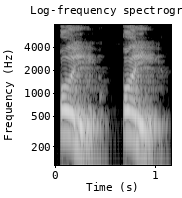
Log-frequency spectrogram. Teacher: ഖുൽ, ഖുൽ ഖാഫാണ്, കുൽ എന്ന് ഓതരുത് കേട്ടോ. ഖുൽ, ഖുൽ നാവിൻ്റെ മുരട് വശം, അവിടെ നിന്നാണ് ഖാഫ് വരുന്നത്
